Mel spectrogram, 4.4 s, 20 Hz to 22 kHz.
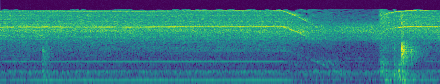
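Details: Fuel pump for a 2008 Kawasaki Vulcan 1600D, bench-tested outside the bike on a 12 V DC source: steady high electric whine with a low hum, winding down smoothly when switched off. The pump is working normally.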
